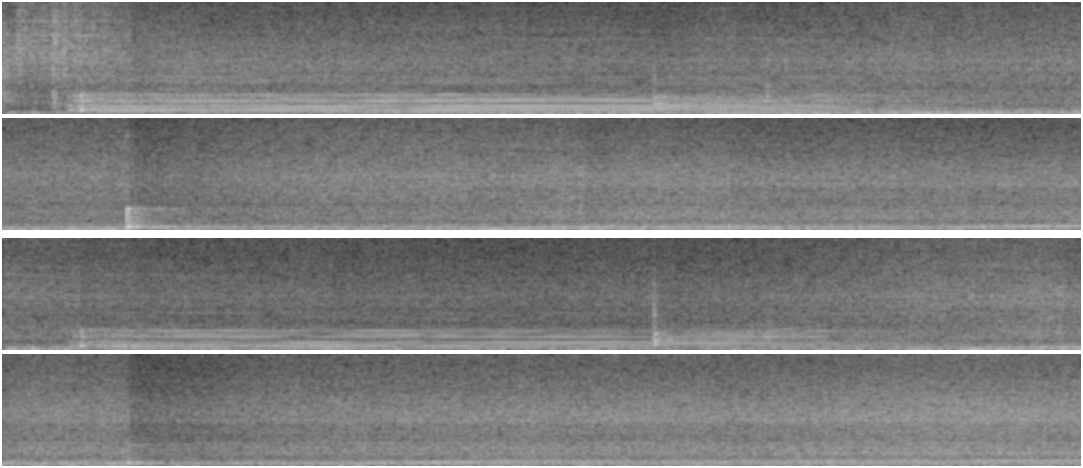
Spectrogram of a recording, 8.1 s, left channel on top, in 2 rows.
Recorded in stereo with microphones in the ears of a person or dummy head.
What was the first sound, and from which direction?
A camera shutter, 35° left (ahead or behind).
